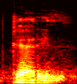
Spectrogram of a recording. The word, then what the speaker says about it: pterin: Okay, this is, I will write down here so that you will, P is silent, pterin.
